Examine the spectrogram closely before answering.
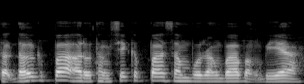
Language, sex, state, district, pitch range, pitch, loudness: Garo, male, Meghalaya, South Garo Hills, 140-180 Hz, 155 Hz, -17 LUFS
